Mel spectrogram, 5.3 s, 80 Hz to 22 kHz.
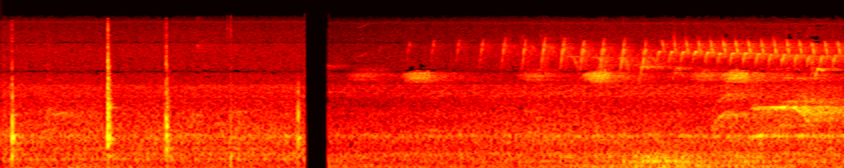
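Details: Eurasian nuthatch recorded in Minsk on May 1, 2021: after a short gap, clear whistled notes repeat irregularly, then a fast high trill runs to the end, over steady background hum and a few sharp clicks at the start.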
